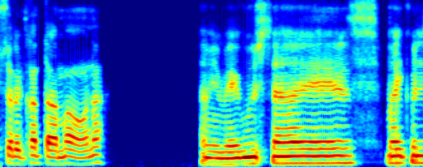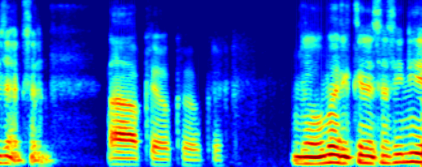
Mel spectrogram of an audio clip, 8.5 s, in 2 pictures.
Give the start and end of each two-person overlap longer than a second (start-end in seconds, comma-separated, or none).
none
